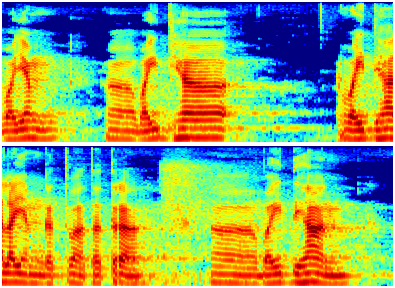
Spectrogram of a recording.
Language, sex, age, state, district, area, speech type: Sanskrit, male, 18-30, Telangana, Mahbubnagar, urban, spontaneous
